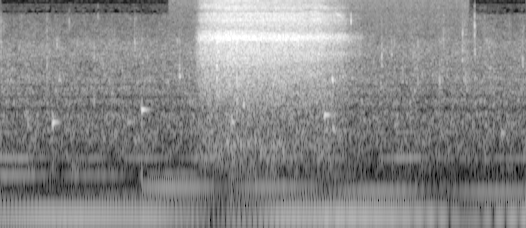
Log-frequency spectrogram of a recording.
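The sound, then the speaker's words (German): A single long, deep inhaled breath, one of three deep breaths in a guided breathing exercise, airy, rising over a steady low droning hum for a few seconds before fading back to the background tone. “Wir nehmen jetzt drei tiefe Atemzüge und beim Einatmen spüren wir die Kraft der Verbundenheit von allen Menschen die gerade atmen.”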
